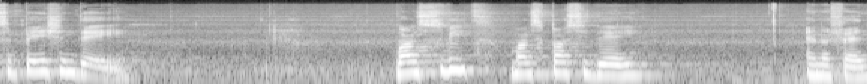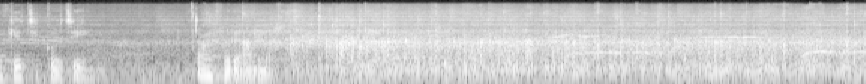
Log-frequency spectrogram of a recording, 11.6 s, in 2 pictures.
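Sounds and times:
speech: 0.0s - 1.0s, 2.6s - 4.4s, 5.4s - 6.5s, 7.1s - 8.1s
audience applause: 7.1s - 11.5s.

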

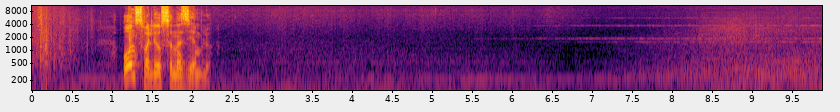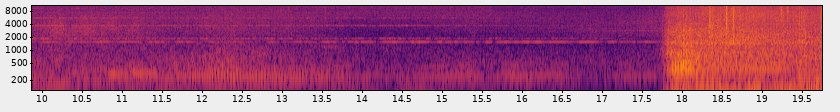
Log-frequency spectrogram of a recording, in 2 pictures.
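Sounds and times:
speech: 1.2s - 2.4s
jeep engine droning rumble: 17.8s - 19.7s.

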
